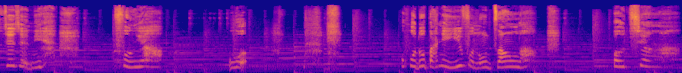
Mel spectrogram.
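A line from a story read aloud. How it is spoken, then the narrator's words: Embarrassed, after crying. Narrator (Chinese): 莫雨嫣 哭了好一会儿，才渐渐收住 有一点不好意思的说道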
